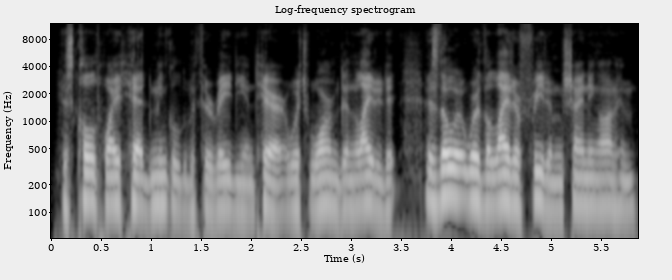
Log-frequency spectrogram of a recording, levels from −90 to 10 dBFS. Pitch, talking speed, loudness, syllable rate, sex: 115 Hz, 255 wpm, -19 LUFS, 6.1 syllables/s, male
